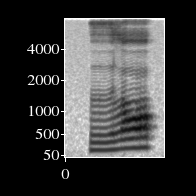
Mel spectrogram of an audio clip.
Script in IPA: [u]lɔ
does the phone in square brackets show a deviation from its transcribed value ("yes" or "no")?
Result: yes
